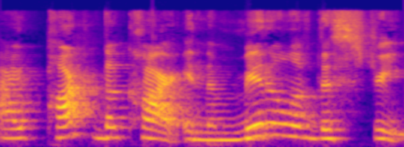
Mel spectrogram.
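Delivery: normal talking voice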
